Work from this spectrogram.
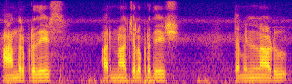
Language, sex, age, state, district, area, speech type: Telugu, male, 30-45, Andhra Pradesh, Konaseema, rural, spontaneous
